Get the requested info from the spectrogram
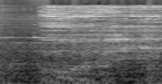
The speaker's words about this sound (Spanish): experimento una gran exaltación cuando oigo mugir otra vez a la cosa. Comprendo que está herida, quizá mortalmente.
